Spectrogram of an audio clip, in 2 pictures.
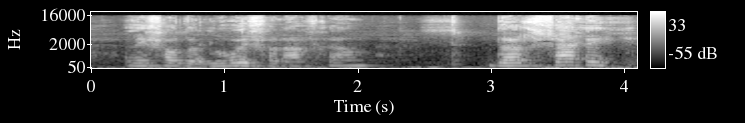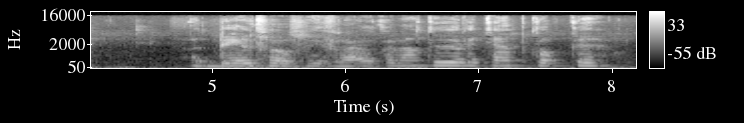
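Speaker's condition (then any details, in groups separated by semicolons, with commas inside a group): Brain hemorrhage; difficulty speaking, some letters no longer pronounceable, speaks less well than before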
